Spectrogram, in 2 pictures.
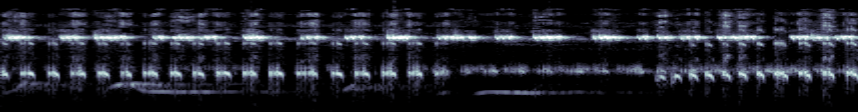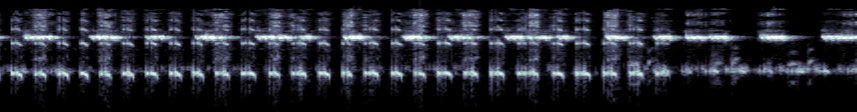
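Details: Loud crickets: a continuous high, rapidly pulsed chirping runs throughout over a lower, buzzy pulsed trill that shifts pitch slightly midway; a few brief whistled notes appear in the first two and a half seconds.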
